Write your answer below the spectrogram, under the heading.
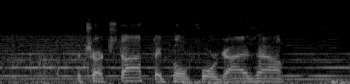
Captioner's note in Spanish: habla en ingles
